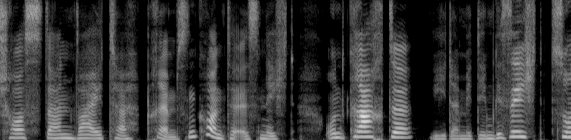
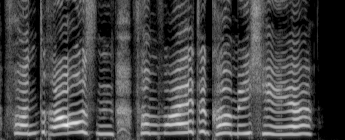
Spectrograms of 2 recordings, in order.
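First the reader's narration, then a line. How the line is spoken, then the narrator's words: Screaming. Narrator (German): schrie es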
